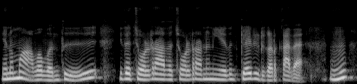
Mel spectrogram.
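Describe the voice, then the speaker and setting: A woman's voice: fairly high pitch, fast, natural voice. A woman voicing a blunt younger sister in a cartoon, gossiping and running others down. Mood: gossipy. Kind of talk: cartoon voice acting. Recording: dull lo-fi audio.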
